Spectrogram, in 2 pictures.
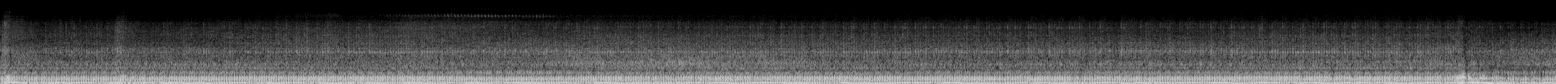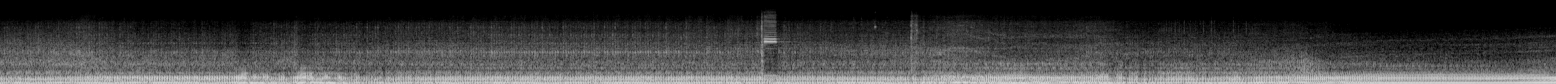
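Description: Kawasaki Z750's inline-four through an SC-Project exhaust idling steadily, with a few short throttle blips in the second half and a sharp click about two-thirds of the way through. Near the end the revs climb as the bike pulls away.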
